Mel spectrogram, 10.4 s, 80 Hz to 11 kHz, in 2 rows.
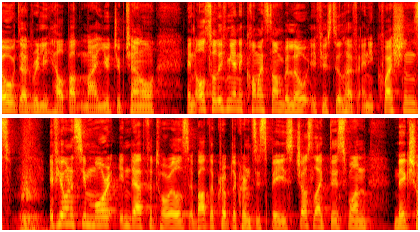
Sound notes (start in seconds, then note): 5.3 air wooshing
